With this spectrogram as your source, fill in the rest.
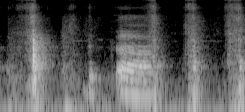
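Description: A knife cuts an onion into tiny cubes on a board with a few close, distinct chops and scraping strokes, spaced unevenly over a few seconds.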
